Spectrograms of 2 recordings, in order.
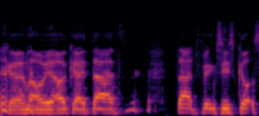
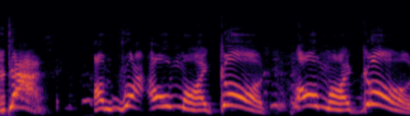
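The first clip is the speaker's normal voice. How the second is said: play-acted very high, drawn-out child's yell. Retelling gaming with the kids, who shouted at their dad: imitating kids shouting. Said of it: "they were shouting at me".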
